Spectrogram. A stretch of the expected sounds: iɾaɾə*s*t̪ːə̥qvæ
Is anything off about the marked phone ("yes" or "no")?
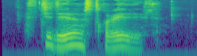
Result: no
